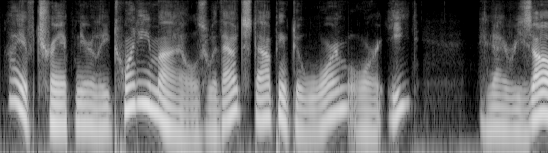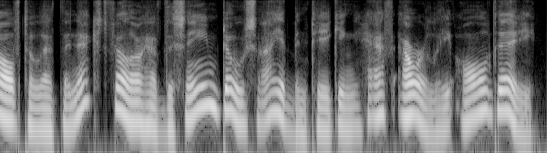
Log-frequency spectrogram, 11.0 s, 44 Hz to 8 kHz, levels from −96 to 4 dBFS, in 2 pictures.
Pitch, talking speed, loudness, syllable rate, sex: 135 Hz, 175 wpm, -19 LUFS, 4.3 syllables/s, male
